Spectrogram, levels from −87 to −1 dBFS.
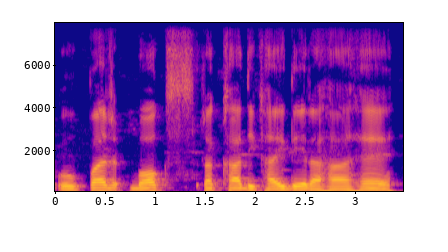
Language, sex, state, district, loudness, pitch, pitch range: Hindi, male, Gujarat, Valsad, -16 LUFS, 115 Hz, 110-120 Hz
